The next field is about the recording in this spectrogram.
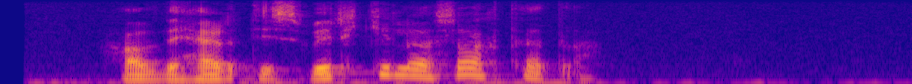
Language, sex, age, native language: Icelandic, male, 20-29, Icelandic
